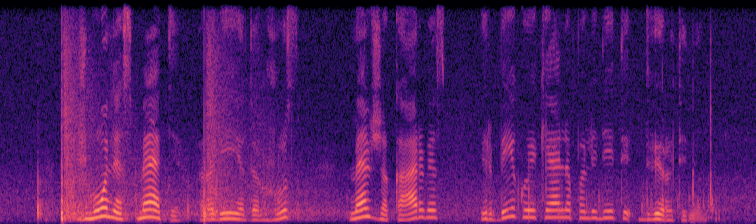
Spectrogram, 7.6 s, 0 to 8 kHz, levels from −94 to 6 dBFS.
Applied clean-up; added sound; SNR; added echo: none; Fireworks; 10 dB; none.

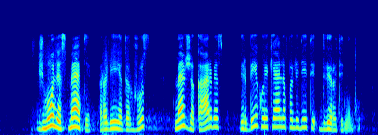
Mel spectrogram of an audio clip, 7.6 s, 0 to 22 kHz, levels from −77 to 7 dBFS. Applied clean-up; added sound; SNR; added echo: neural separator model SepFormer DNS4.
